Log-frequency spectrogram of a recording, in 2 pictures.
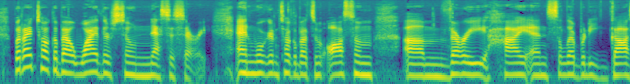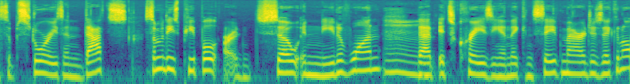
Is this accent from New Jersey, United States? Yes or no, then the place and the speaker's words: yes; New Jersey, United States; I'm a girl from Jersey.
